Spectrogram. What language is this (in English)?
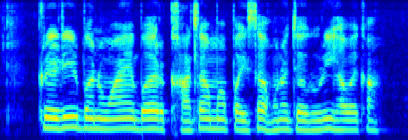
Chhattisgarhi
